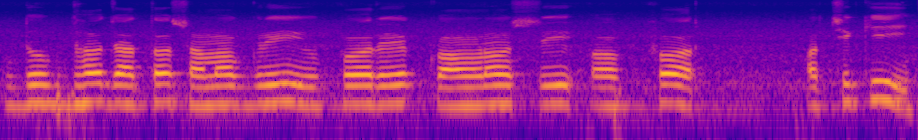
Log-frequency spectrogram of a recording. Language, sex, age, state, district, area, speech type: Odia, male, 18-30, Odisha, Malkangiri, urban, read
